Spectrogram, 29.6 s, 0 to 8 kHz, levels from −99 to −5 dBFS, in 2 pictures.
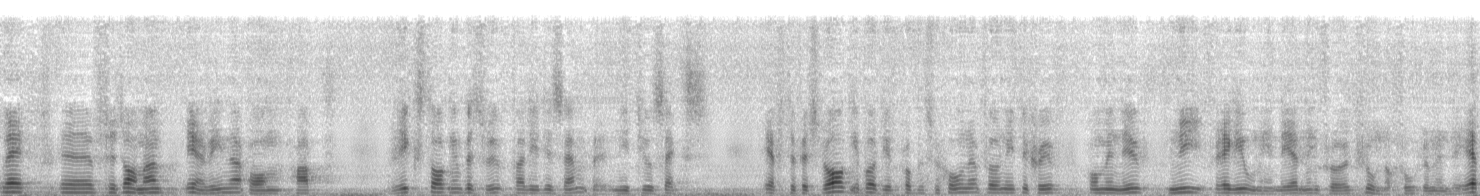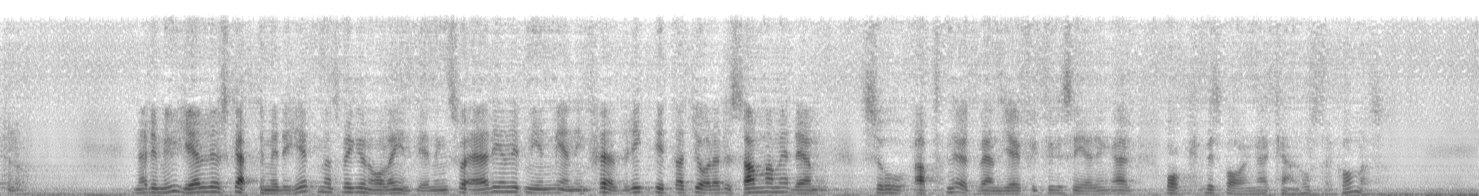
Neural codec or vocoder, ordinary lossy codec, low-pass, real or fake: codec, 24 kHz, 0.5 kbps, DualCodec; none; 7.2 kHz; fake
